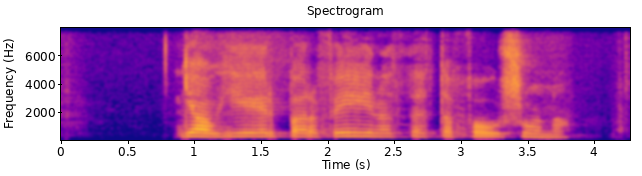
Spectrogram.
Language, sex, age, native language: Icelandic, female, 11, Icelandic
